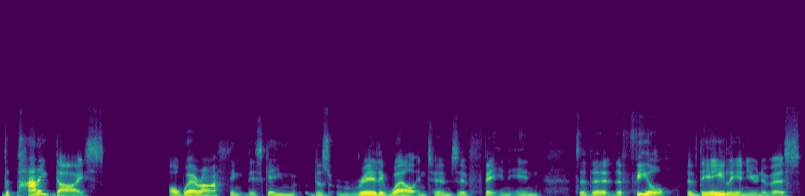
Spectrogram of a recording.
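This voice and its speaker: A man's voice: medium pitch, slow pace, fairly bright tone. A man hosting a casual podcast discussion, with hesitant, stop-start phrasing and repeated words. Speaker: podcast host.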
